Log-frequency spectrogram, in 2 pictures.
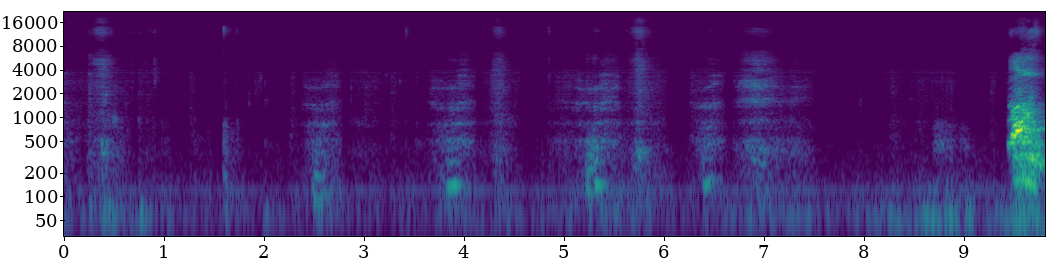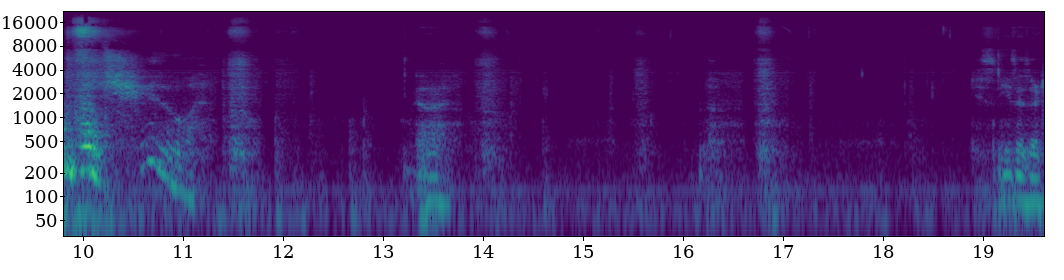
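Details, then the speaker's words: Person in a series of powerful full-body sneezes: quiet breathing, then a drawn-in breath and one loud, forceful sneeze in a quiet indoor room; sneezing. "These sneezes are just rocking my whole body. Wow, these are so powerful. I can't even leave the house today like this."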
